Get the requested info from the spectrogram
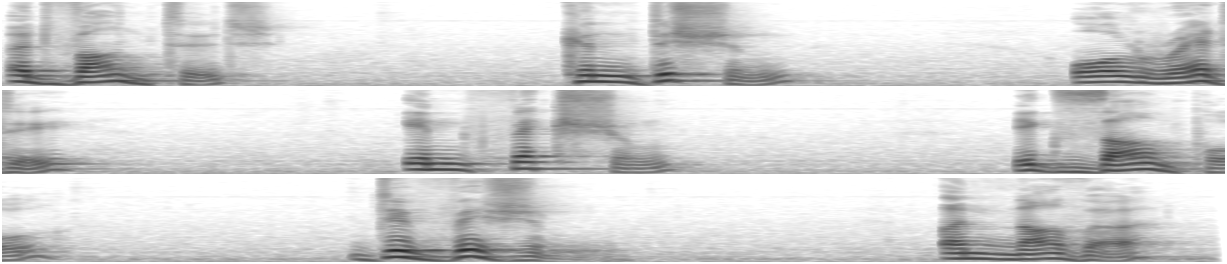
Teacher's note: now listen to these words the stress falls after the first syllable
